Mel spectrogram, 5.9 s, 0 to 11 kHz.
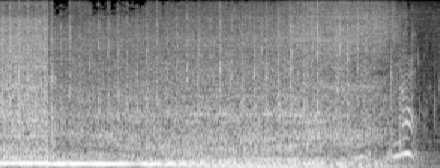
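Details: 1973 Dodge Dart Swinger, 225 slant six, first start after 29 years in a barn: steady, even low rumble at idle, about four beats a second, no misses or stumbles; running smoothly on fuel fed to the carburetor.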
